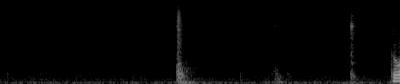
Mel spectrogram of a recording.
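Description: A sharp plastic click about two seconds in, then a fainter click near the end, in a quiet room: a flathead screwdriver working the release tab as the plastic end cap snaps off a dishwasher's upper-rack rail.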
